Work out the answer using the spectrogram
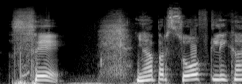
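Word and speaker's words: ث: से, जो दोनों दांत हैं उनके बीच में ज़बान आ जाएगी और बहुत हल्की आवाज़, बहुत सॉफ्ट आवाज़ में आप इसका प्रोनाउंसिएशन करेंगे से।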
